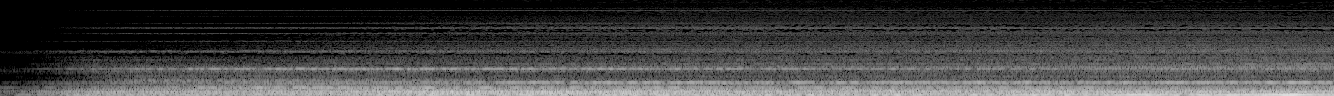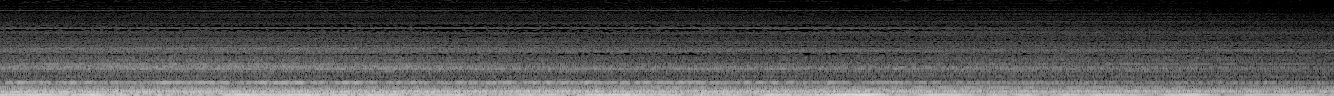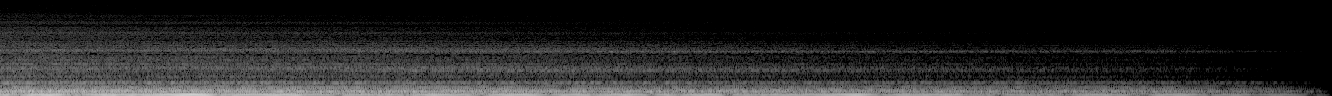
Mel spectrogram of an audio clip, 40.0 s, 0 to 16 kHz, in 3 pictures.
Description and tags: LAYERS 023 - Thin Cloud-96
LAYERS 023 - Thin Cloud is an extensive multisample packages where all the keys of the keyboard were sampled totalling 128 samples. Also normalisation was applied to each sample. I layered the following: a thin created with NI Absynth 5, a high frequency resonance from NI FM8, another self recorded soundscape edited within NI Kontakt and a synth sound from Camel Alchemy. All sounds were self created and convoluted in several ways (separately and mixed down). The result is a cloudy cinematic soundscape from outer space. Very suitable for soundtracks or installations.
space, cinimatic, multisample, soundscape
